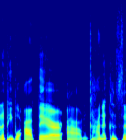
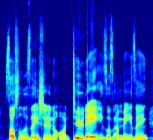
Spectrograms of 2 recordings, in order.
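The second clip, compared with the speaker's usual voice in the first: normal talking voice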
